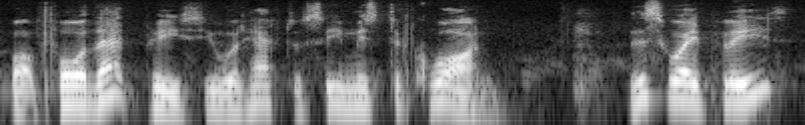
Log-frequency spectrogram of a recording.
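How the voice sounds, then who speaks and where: An actor playing an obsequious male shop clerk with a husky voice, stiffly formal in 1940s radio style. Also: a little high, big pitch swings, normal speed, mellow. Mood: deferential. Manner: stiffly formal, keeps saying sir. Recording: dull dry old radio recording.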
